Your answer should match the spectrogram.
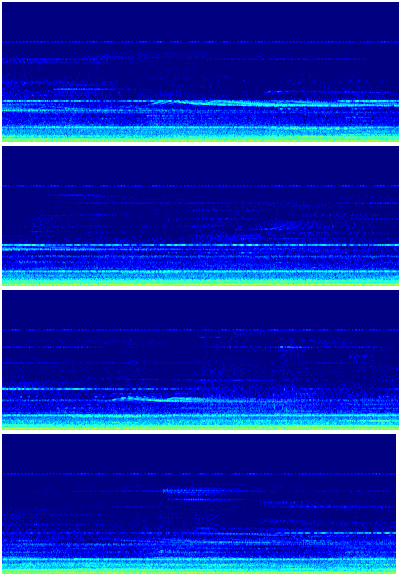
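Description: Experimental synthesizer drone from a Novation Supernova II and Korg microKORG XL: dense layers of held tones over a noisy, industrial undertone, with slow gliding high pitches drifting above. It stays at an even loudness throughout.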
